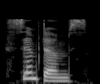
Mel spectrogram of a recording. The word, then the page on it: symptoms: British English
